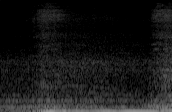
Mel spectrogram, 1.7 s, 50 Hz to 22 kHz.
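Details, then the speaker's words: Abandoned Mazda 323 Familia with a B6 twin-cam conversion, first start in 5 years, engine cold: a gentle rev blip picks up smoothly and settles back evenly with no knocks or misses, feeling peppy and sounding healthy. "It's cold, so I don't want to rev it too hard. Ooh. It feels peppy. I've got to give it that."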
